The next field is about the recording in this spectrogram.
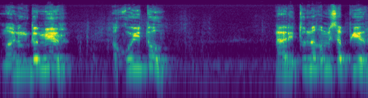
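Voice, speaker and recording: A polite younger visitor. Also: male voice, high-pitched, fairly quick, sharp tone, exaggerated voice. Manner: polite, respectful. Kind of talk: radio drama acting.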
